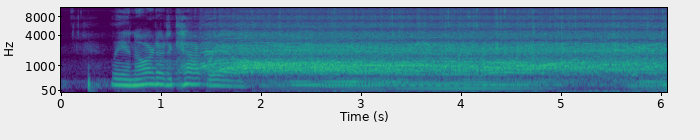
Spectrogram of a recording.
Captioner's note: crowd cheers and claps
